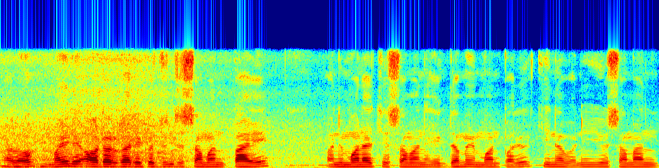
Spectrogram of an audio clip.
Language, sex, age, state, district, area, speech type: Nepali, male, 60+, West Bengal, Kalimpong, rural, spontaneous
